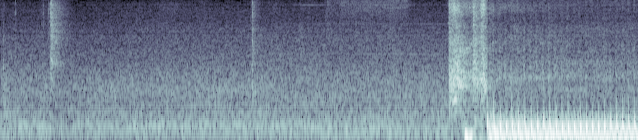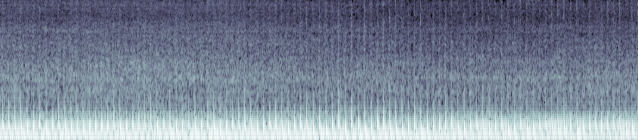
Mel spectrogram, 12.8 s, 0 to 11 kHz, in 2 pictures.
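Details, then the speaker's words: Honda CRF300L with a budget eBay aftermarket muffler, just after repacking it with fresh fiberglass. The engine fires up after a few clicks and settles into a loud, steady, rapid exhaust beat. It is still loud and the repack barely quieted it. "still pretty loud. Uh I don't know if that really was uh worth doing on this one. Didn't seem like it really quiet it down much."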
